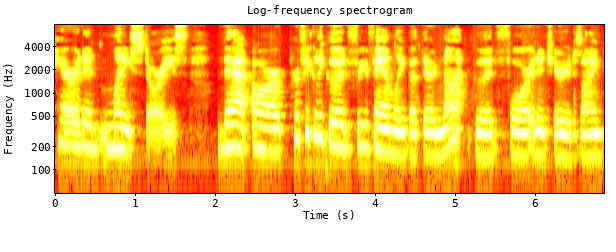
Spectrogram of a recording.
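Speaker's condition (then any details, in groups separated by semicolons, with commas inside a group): No condition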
